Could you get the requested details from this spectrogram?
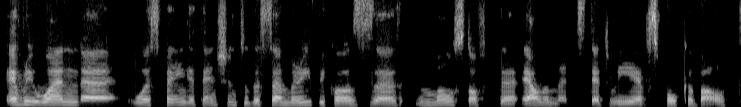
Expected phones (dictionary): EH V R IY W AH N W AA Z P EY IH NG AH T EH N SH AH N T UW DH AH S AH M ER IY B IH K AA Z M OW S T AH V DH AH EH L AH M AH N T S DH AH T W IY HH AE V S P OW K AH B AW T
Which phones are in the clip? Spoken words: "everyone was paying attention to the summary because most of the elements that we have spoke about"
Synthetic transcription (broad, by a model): EH V R IY W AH N W AA Z P EY IH NG AH T EH N SH AH N T UW DH AH S AH M ER IY B IH K AA Z M OW S T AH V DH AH EH L AH M AH N T S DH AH T W IY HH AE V S P OW K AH B AW T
